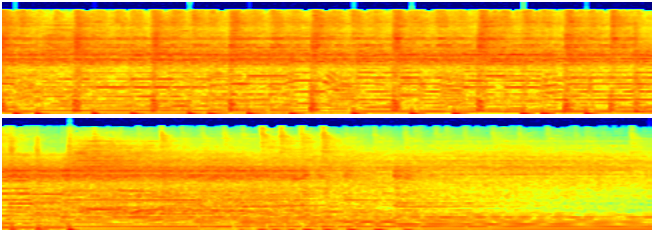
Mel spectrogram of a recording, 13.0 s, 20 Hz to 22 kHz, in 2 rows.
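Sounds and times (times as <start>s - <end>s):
rock band sustained chord: 0.0s - 13.0s.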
